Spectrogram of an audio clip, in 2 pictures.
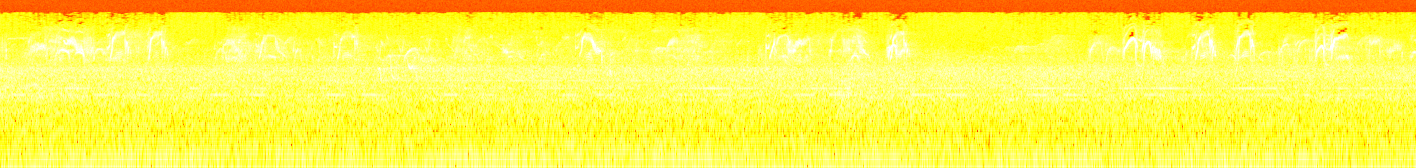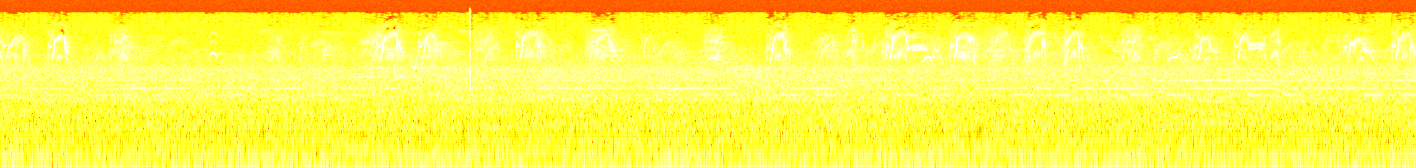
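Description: Small birds chirping repeatedly in quick short calls, over a steady background din with a couple of faint steady tones, likely distant shipyard machinery.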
